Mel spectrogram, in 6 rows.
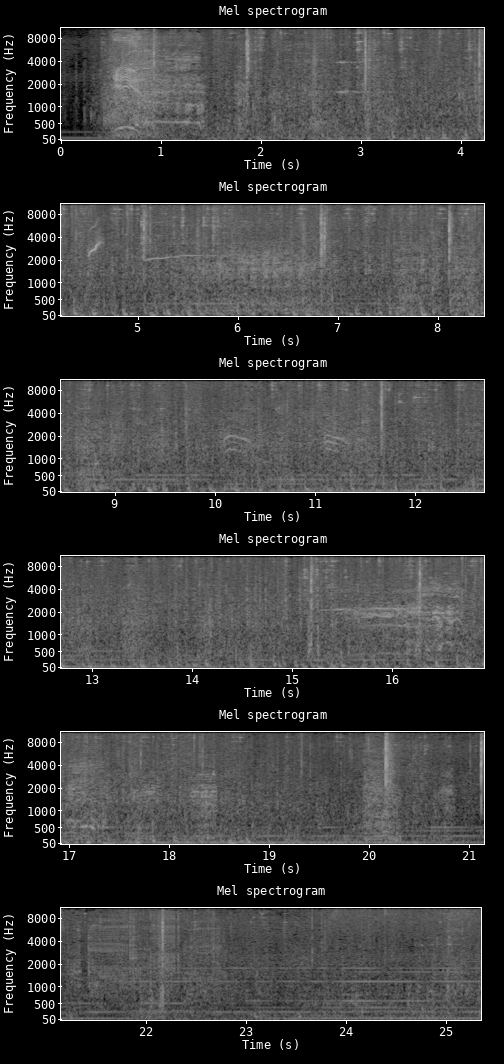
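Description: Horse riding in Red Dead Redemption 2, with steady rhythmic hoof clip-clops, occasional whinnies and creaking tack, and a voice speaking briefly.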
